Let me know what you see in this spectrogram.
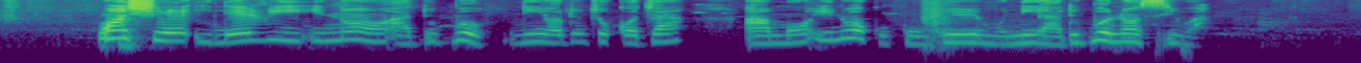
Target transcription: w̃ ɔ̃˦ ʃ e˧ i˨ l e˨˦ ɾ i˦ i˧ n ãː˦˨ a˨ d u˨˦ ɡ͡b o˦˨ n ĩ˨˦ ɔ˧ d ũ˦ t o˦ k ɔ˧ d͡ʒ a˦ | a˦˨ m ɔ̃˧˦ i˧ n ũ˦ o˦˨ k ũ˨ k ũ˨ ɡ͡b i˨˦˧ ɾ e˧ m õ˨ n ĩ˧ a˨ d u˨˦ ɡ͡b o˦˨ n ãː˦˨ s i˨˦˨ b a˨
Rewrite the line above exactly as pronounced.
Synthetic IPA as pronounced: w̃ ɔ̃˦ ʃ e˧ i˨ l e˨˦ ɾ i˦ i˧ n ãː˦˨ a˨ d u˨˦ ɡ͡b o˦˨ n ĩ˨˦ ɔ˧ d ũ˦ t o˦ k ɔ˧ d͡ʒ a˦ | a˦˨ m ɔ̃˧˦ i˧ n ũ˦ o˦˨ k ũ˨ k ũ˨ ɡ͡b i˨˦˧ ɾ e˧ m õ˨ n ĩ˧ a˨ d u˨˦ ɡ͡b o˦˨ n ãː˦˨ s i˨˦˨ w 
